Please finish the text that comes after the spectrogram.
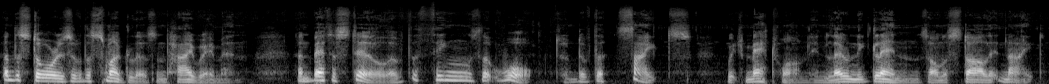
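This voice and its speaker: A man narrating a literary story in a measured, expressive storytelling manner, as for an audiobook. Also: medium pitch, vocal fry, breathy edge, dry recording.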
